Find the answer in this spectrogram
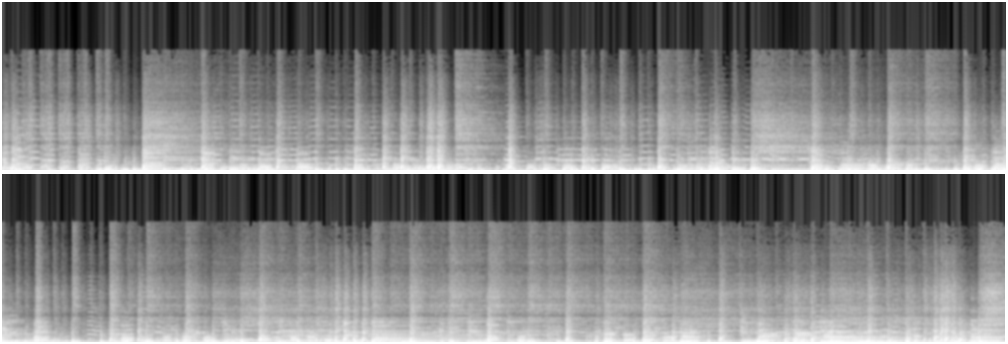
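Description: Live jazz band playing a funk groove, with a drum kit prominent alongside electric guitar and horns.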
